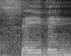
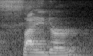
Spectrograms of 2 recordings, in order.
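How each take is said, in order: First: The word is said like 'sathing'. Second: The word is said like 'cider'. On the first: The speaker calls it right. "I call it sathing" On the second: The speaker calls it wrong. "and it's not cider"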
